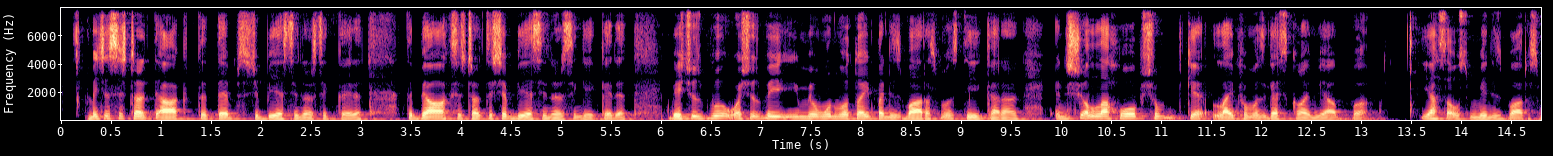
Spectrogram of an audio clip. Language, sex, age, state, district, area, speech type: Kashmiri, male, 30-45, Jammu and Kashmir, Budgam, rural, spontaneous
